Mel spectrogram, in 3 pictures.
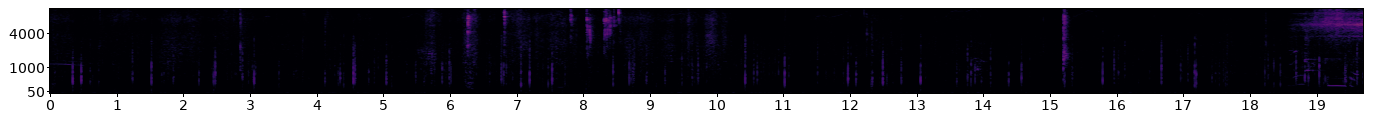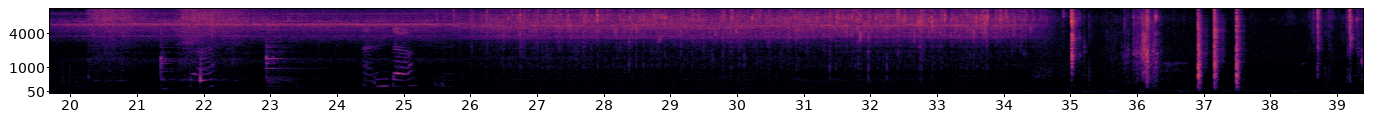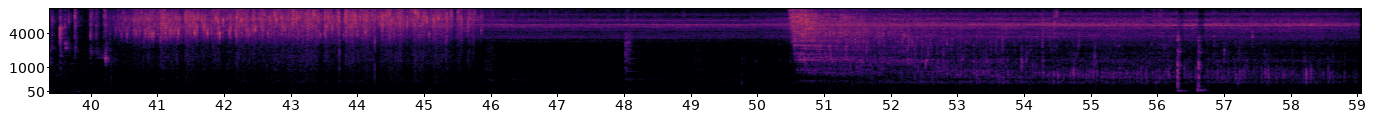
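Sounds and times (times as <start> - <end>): food sizzling in frying pan: 18.5 - 34.9, 40.0 - 59.0.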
